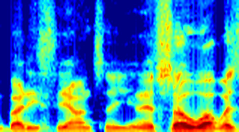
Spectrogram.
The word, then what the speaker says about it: Buddy Cianci: Cianci is how do you say his name Buddy Cianci you know so what was he like I have a picture of Buddy Cianci in my office and briefly who he is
